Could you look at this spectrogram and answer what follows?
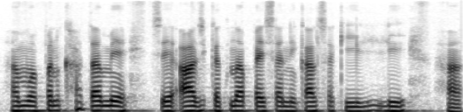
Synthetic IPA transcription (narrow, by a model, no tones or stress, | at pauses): həməpənkʰat̪ameseʔad͡ʒkət̪napəjsanikalsəkilihã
